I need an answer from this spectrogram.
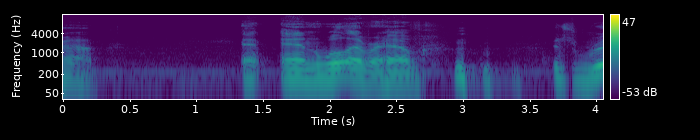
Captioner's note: chuckling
